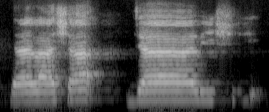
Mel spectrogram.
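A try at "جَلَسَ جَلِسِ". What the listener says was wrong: Biasa aja, jangan jadi syek, jadi biasa aja. Es biasa. Saya suka susu sapi, sate, somai, es biasa. Jangan nyanyi nyanisi, jangan digituin, biasa aja. Jalasa, jalisi, es biasa.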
